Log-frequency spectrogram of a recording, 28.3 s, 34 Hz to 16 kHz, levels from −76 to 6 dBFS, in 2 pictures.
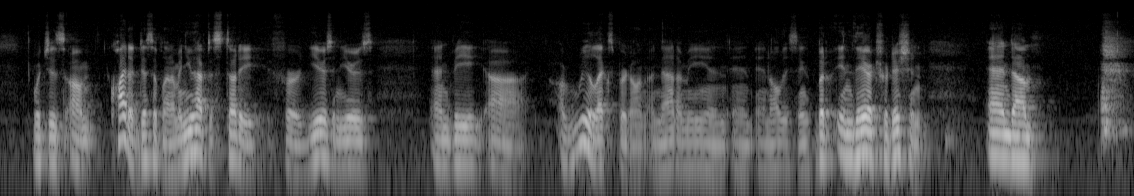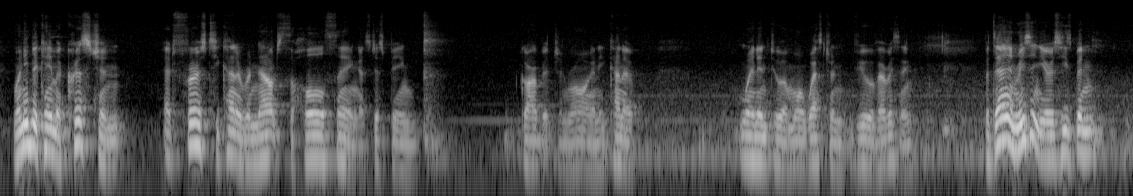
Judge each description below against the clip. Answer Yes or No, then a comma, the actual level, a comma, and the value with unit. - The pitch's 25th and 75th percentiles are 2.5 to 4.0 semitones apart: No, average, 4.5 semitones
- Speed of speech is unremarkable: Yes, average, 160 wpm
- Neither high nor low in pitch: No, low, 105 Hz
